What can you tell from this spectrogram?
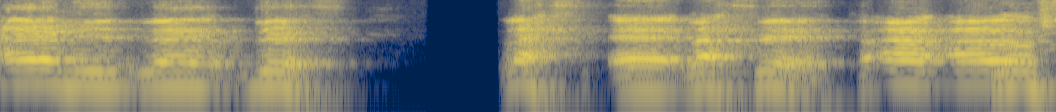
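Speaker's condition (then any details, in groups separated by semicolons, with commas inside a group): Dystonia; 12 years since onset, progressed, hands partly lost and curled inwards, Botox injections, diagnosed by London neurologist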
